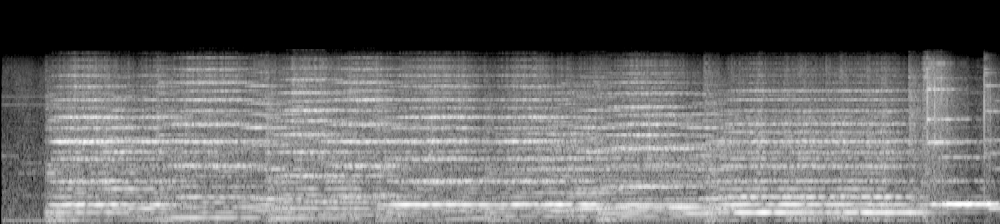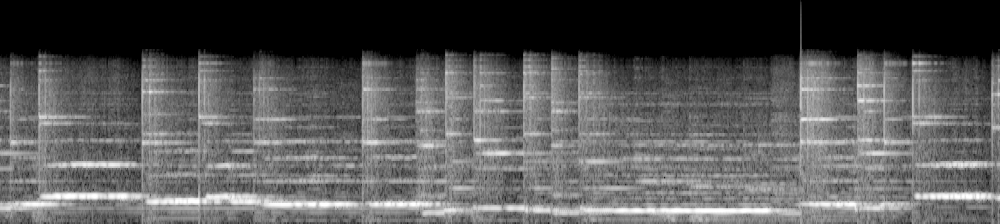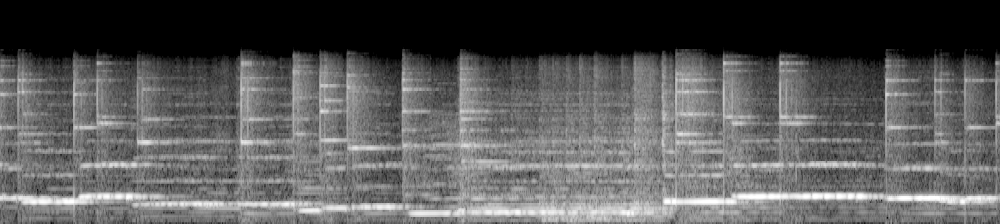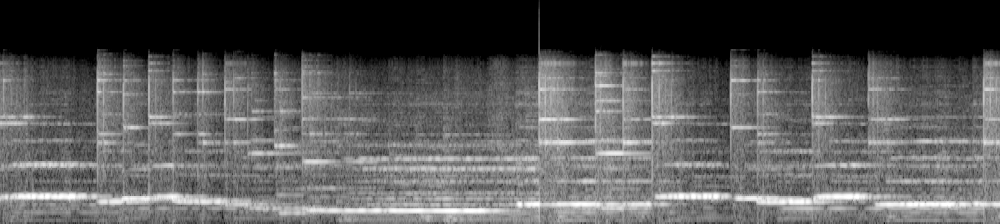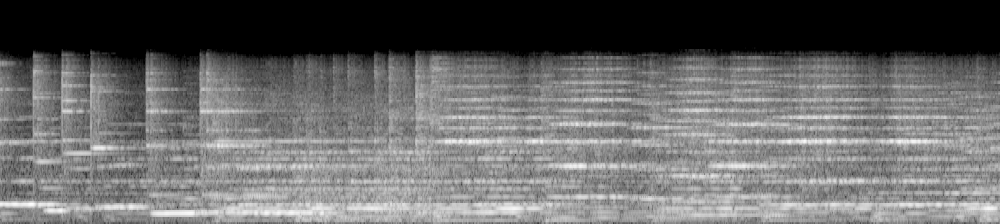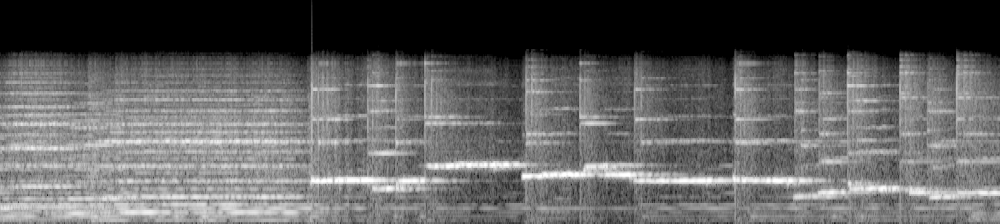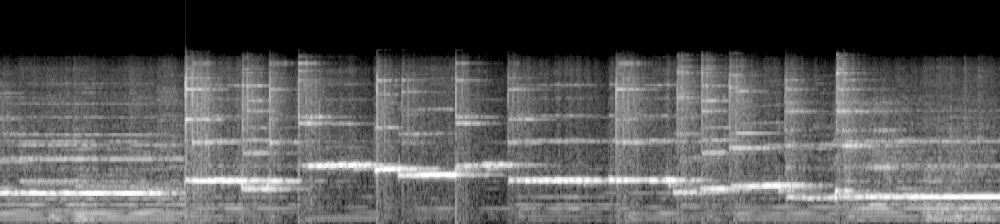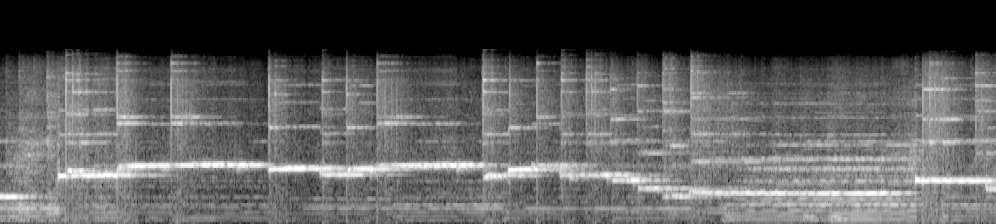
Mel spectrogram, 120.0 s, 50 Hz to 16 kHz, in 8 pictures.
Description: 网站首页 乐器论坛 高级搜索 TAG标签 在线留言 下载频道 资源名称： 埙与石磬 温馨提示：欢迎免费下载《 埙与石磬 》，点击上方 [ 资源名称 ] 将返回资源详细介绍页面！
0060_埙与石磬.mp3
